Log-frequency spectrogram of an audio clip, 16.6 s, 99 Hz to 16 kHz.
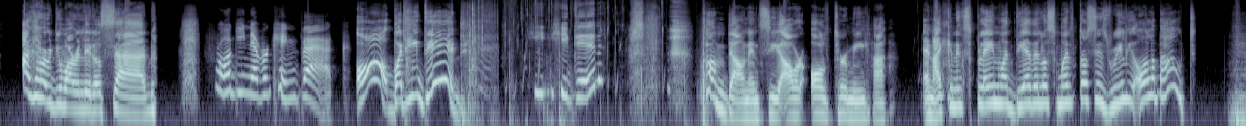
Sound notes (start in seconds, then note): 2.4 sniff; 8.4 Adelaide sniffs, sighs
